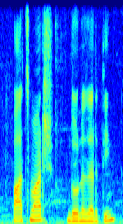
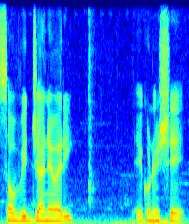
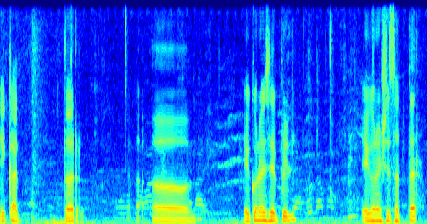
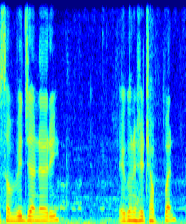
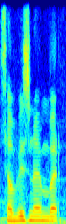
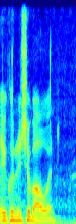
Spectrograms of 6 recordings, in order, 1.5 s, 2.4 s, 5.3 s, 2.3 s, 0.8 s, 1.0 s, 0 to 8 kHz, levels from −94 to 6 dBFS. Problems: constant background noise, continuous background conversations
